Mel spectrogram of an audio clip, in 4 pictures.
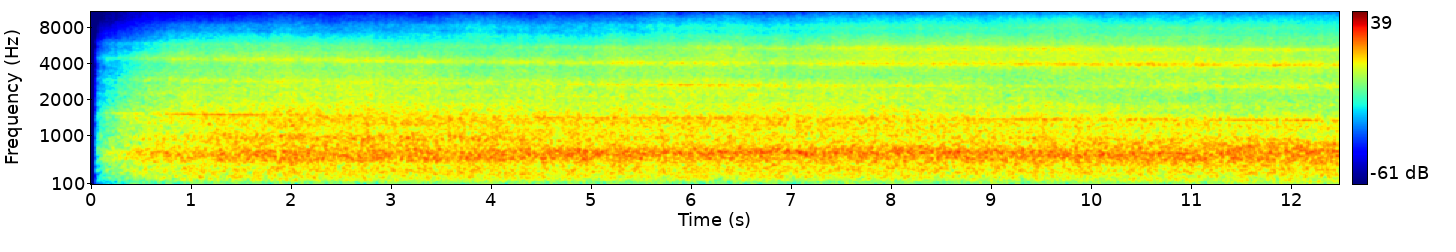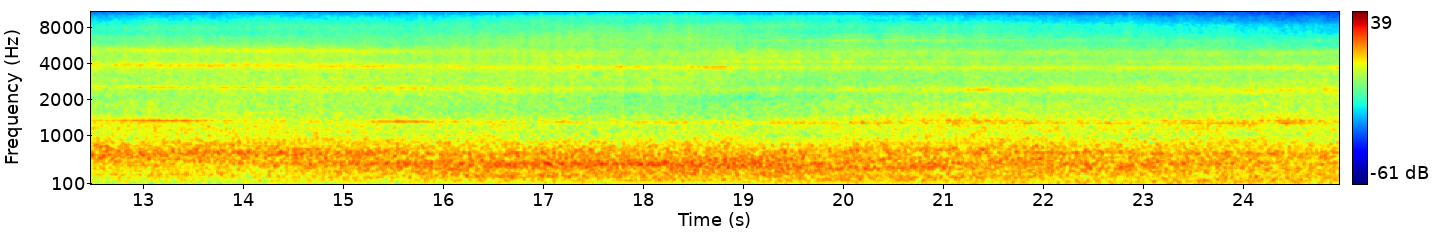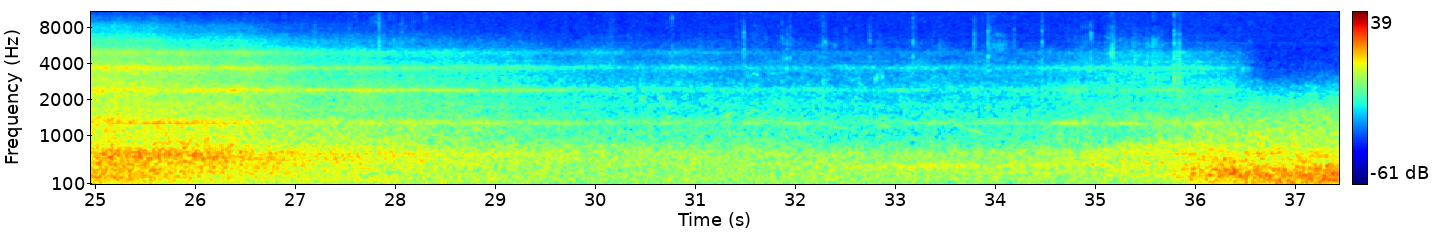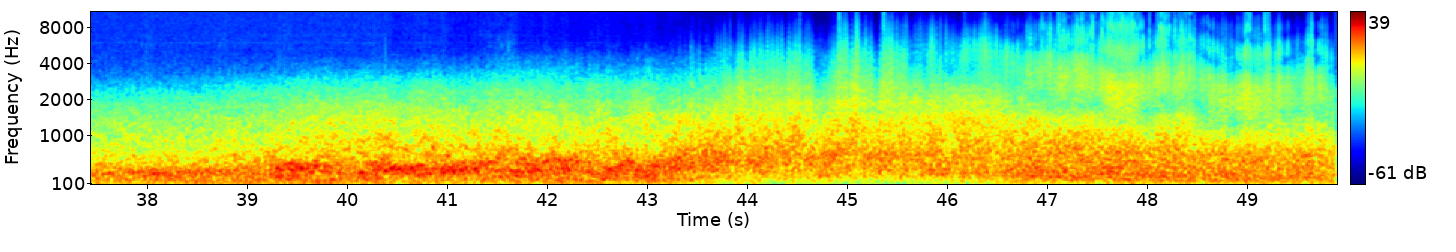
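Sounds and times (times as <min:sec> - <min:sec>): high turbine whine: 0:00.1 - 0:49.9
jet engine running: 0:00.1 - 0:49.9.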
